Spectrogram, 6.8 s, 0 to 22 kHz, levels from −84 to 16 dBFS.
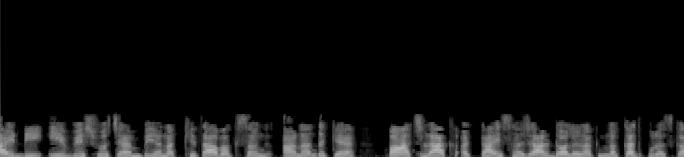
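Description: A speech clip that runs the whole way through with a dull, band-limited sound: there's nothing above about 6 kHz, and the swirly, watery smearing sits alongside a second, grainier layer of artefacts. That combination likely comes from transcoding between lossy codecs, which fits a low-bitrate MP3 around 24 kbit/s re-encoded to AAC-LC around 32 kbit/s. The AAC pass wastes bits re-coding the MP3's damage, and the 6 kHz ceiling never comes back.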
